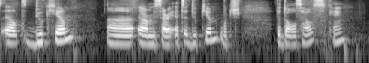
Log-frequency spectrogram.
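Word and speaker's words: Et dukkehjem: Uh, I'm sorry, Etukium, which the doll's house. Okay. It's pronounced etuk, right? Like that.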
